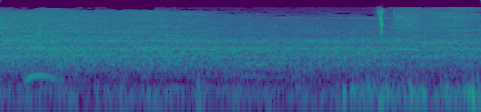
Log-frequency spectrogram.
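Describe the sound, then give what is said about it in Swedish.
A train passing by: a steady, broad rushing roar with low rumbling thuds that grow louder and more uneven toward the end. No one speaks. “Nu kommer tåget. Nu ska vi låta det passera.”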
